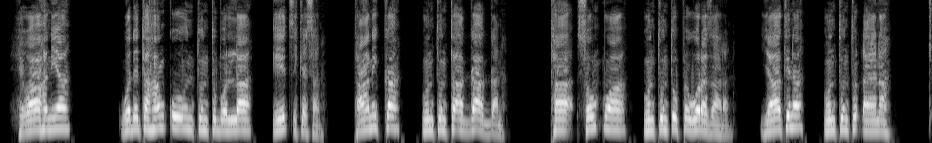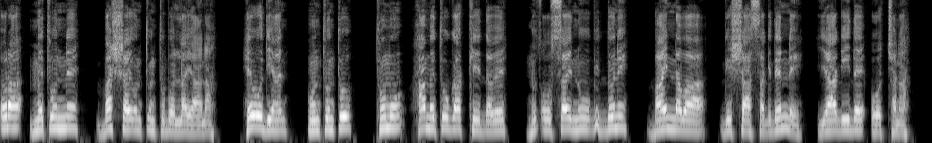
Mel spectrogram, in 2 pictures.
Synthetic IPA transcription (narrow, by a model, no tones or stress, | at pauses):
hɛwaːɦɐnɪjaː | wɔd̪ɛt̪ɐɦɐŋkʼːuːʊnt̪ːʊnt̪ːʊbɔlːaː | e̞ːt͡sʼːɪkɛsɐnɐ | t̪aːnɪkːɐ | ʊnt̪ːʊnt̪ːɐːɡːɐːɡːɐnɐ | t̪ɐsɔmʔːʊwaː | ʊnt̪ːʊnt̪ːʊpːɛwɔɾɐzaːɾɐ̰nɐ | jaːt̪ɪnɐ | ʊnt̪ːʊnt̪ːʊɗɐjɐnɐ | t͡ʃʼɔɾɐmɛt̪uːnːɛ | bɐʃːɐjʊnt̪ːʊnt̪ːʊbɔlːɐjaːnɐ | hɛwɔd̪ɪjan | ʊnt̪ːʊnt̪ːʊ | t̪ʊmʊ | hɐmɛt̪ʊɡɐkːe̞ːd̪ːɐwɛ | nʊt͡sʼo̞ːsːɐjnuːɡɪd̪ːɔnɪ | bɐjnːɐwaː | ɡɪʃːaːsːɐɡɪd̪ɛnːɛ | jaːɡiːd̪ɛo̞ːt͡ʃːɐnɐ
